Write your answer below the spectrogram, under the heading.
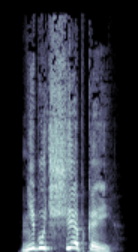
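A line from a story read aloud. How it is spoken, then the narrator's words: Hurried shout. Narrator (Russian): Только и успела крикнуть она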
